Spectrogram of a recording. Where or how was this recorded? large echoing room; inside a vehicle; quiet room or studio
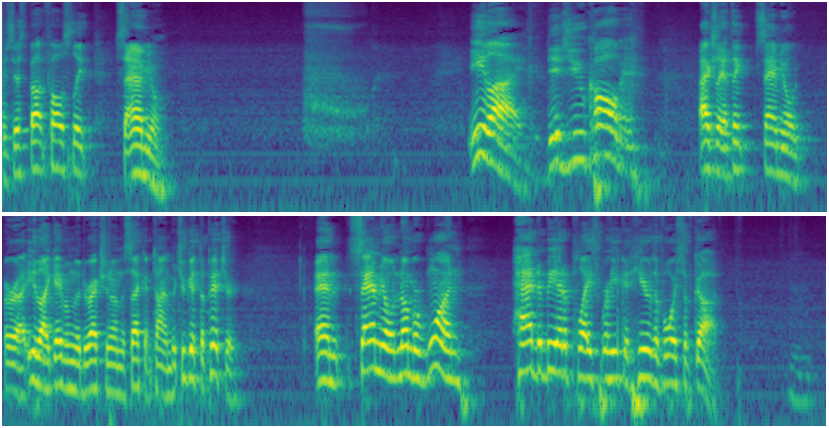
large echoing room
